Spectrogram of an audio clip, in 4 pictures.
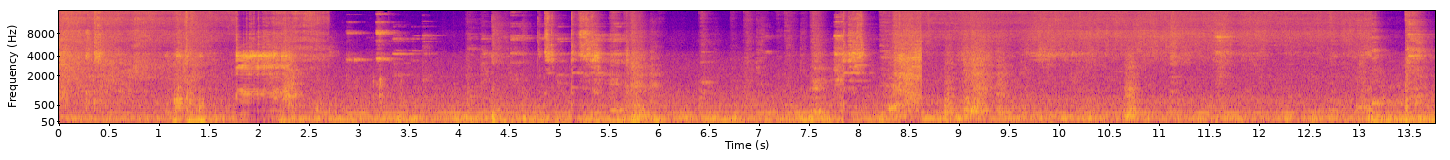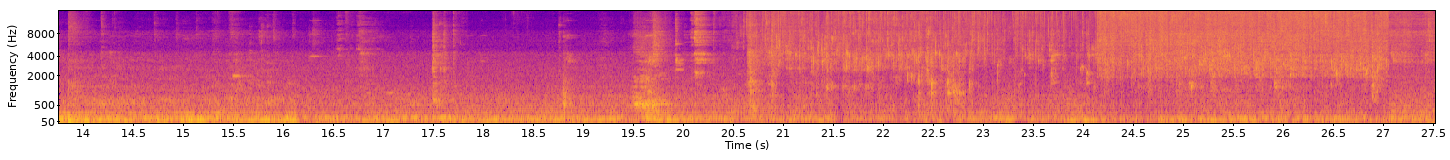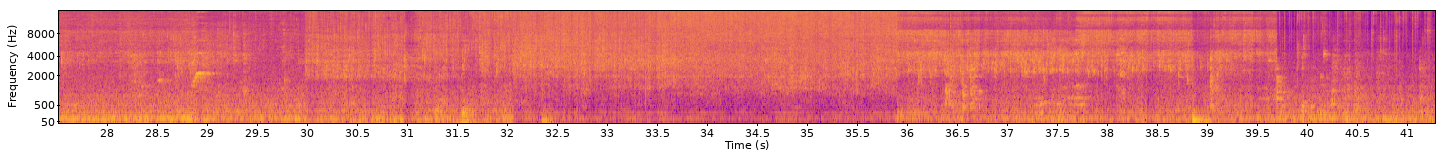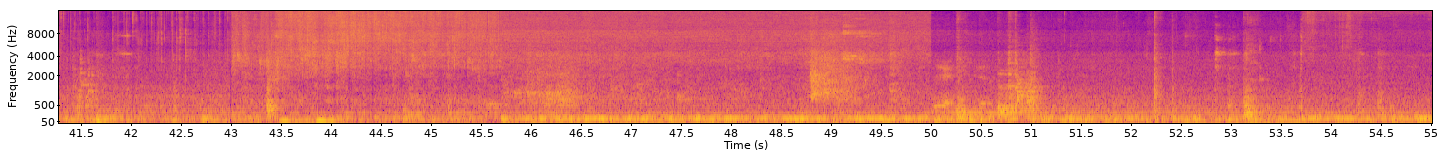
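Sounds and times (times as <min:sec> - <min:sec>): dishes and utensils clinking: 0:00.0 - 0:09.5, 0:48.8 - 0:49.8.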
